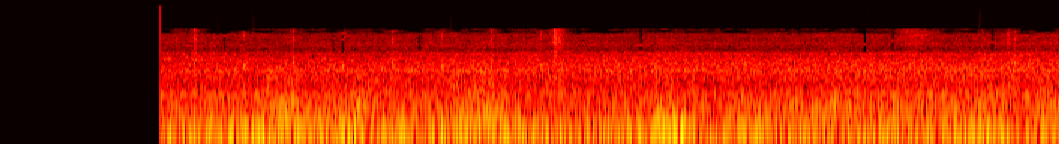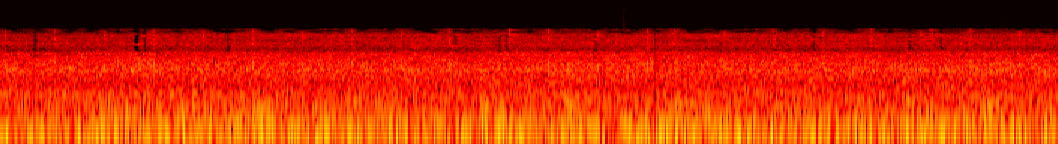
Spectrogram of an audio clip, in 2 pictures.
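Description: Steady road and engine noise of a car driving at freeway speed, heard inside the cabin: an even low rumble that starts abruptly about a second in.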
